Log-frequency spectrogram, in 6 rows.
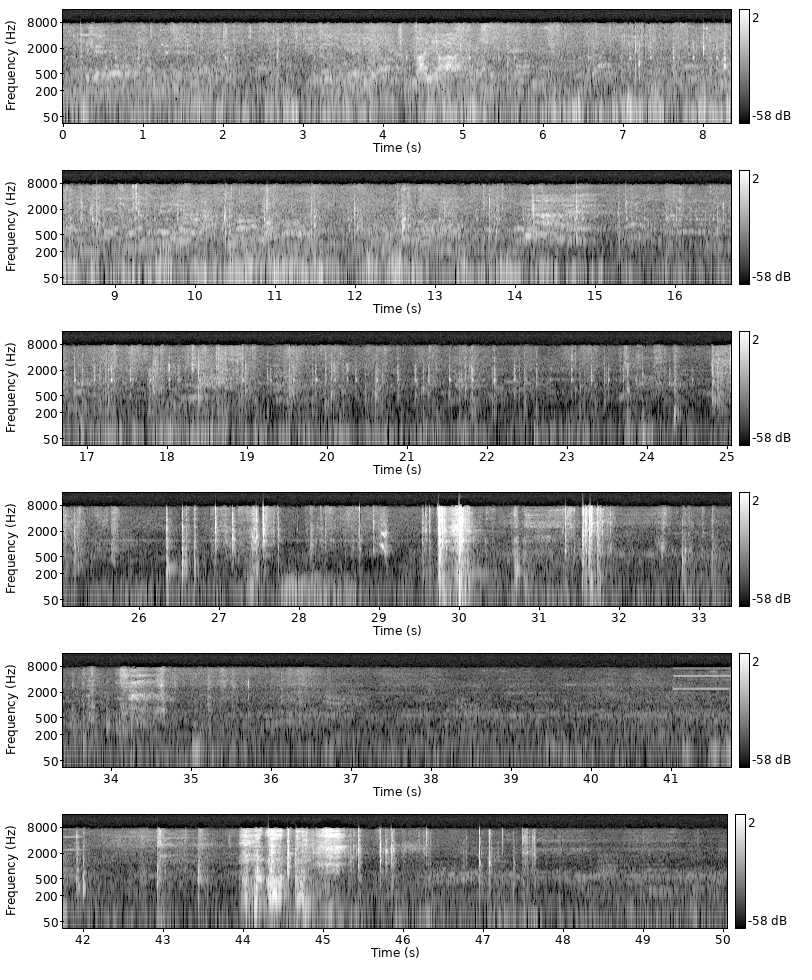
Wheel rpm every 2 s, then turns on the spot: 0, 0, 0, 0, 0, 0, 0, 0, 0, 0, 0, 0, 0, 0, 0, 0, 0, 0, 0, 0, 0, 0, 0, 0, 0.
none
